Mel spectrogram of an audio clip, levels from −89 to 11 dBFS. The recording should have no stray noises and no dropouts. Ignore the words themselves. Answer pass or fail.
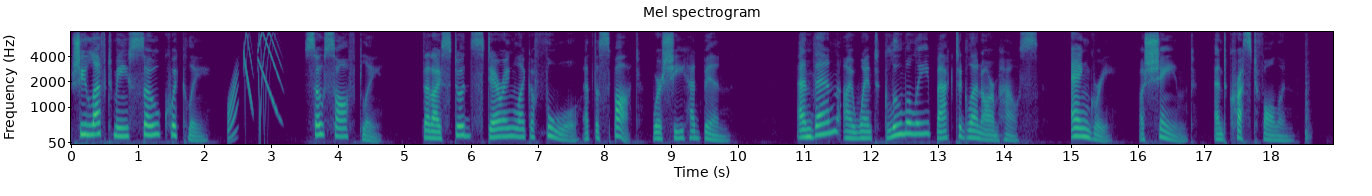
fail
